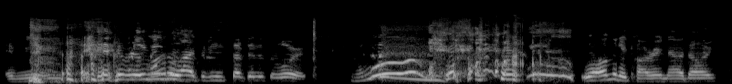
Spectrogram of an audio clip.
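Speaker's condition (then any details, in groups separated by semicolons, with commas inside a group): No condition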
